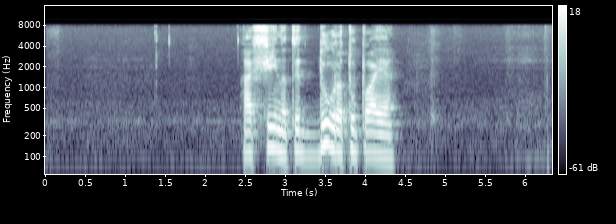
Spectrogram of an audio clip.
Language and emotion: Russian, angry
